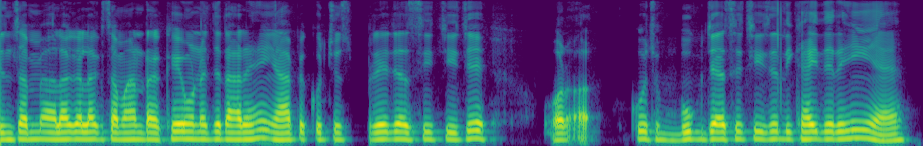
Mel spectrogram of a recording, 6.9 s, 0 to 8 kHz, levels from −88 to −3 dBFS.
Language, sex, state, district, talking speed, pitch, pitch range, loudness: Hindi, male, Jharkhand, Garhwa, 200 wpm, 150 Hz, 145-150 Hz, -13 LUFS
